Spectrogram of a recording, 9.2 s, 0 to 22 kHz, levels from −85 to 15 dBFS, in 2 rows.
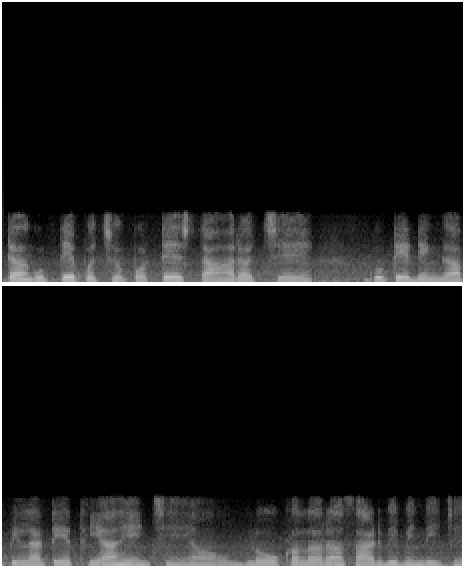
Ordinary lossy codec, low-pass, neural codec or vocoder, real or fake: none; 5.4 kHz; codec, 16 kHz in and 24 kHz out, 1 kbps, XY-Tokenizer; fake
